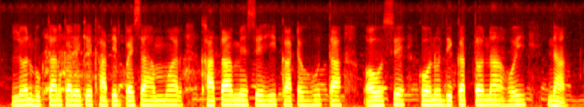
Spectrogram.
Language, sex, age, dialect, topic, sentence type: Magahi, male, 18-24, Western, banking, question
